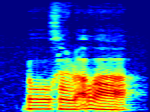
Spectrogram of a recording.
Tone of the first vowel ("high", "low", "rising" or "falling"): low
